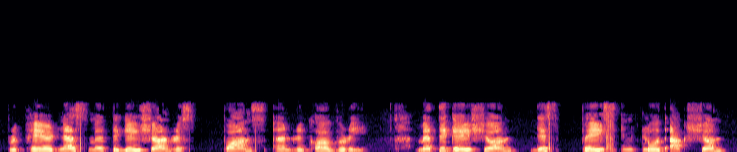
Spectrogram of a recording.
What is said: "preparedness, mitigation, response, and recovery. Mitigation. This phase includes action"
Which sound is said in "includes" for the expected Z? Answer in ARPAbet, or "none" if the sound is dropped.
none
